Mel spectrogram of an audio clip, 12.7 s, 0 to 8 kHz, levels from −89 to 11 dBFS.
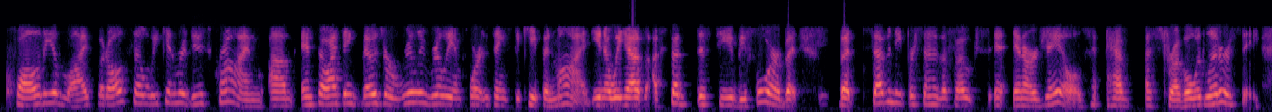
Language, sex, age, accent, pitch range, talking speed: English, female, 40-59, American, 185-250 Hz, 215 wpm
